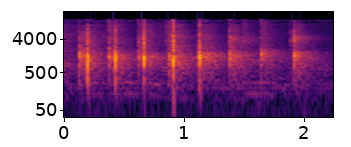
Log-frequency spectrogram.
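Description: Clapping welcomes a panel of ward councillor candidates at an election forum: about eight sharp, evenly spaced claps in a steady rhythm, sounding thin rather than like a dense crowd.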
